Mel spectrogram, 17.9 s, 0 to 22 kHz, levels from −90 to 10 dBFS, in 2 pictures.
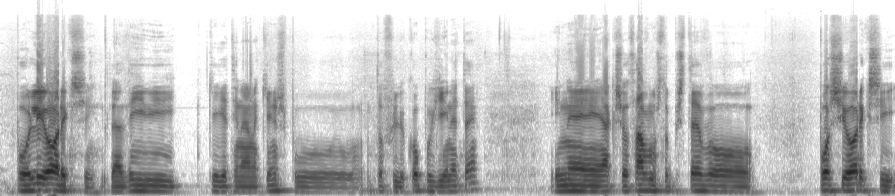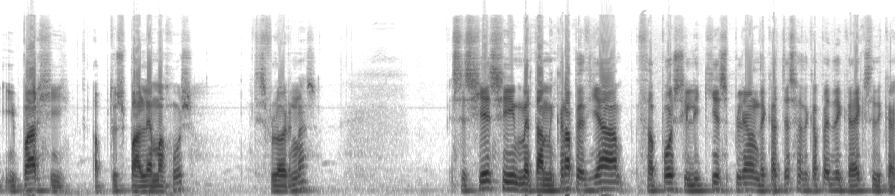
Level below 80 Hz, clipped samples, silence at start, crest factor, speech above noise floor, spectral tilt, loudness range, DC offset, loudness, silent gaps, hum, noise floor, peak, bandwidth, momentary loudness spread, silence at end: -50 dBFS; 0.1%; 0.15 s; 16 dB; 39 dB; -5.5 dB/octave; 7 LU; under 0.1%; -15 LUFS; none; none; -54 dBFS; 0 dBFS; 15.5 kHz; 14 LU; 0 s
